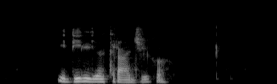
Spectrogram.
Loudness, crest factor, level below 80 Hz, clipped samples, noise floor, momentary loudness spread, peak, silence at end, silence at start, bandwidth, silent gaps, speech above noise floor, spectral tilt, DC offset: -29 LUFS; 22 dB; -72 dBFS; under 0.1%; -81 dBFS; 18 LU; -10 dBFS; 1.1 s; 0.6 s; 6.2 kHz; none; 53 dB; -9 dB/octave; under 0.1%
